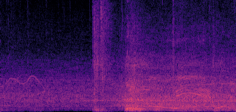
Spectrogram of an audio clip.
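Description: A body slams hard onto the floor.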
